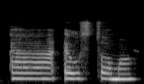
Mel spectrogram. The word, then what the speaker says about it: Eustoma: I can't pronounce the first one. How do you say it? Eustoma. Ostome.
